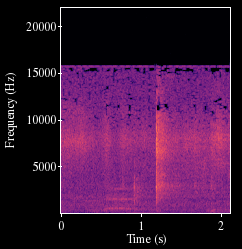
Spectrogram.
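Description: Quiet room tone with one sharp click a little past the middle.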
